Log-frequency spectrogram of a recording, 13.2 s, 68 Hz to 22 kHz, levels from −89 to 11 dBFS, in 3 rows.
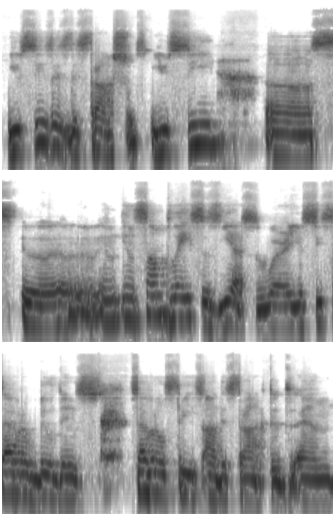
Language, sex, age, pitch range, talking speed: English, male, 50-69, 130-185 Hz, 105 wpm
